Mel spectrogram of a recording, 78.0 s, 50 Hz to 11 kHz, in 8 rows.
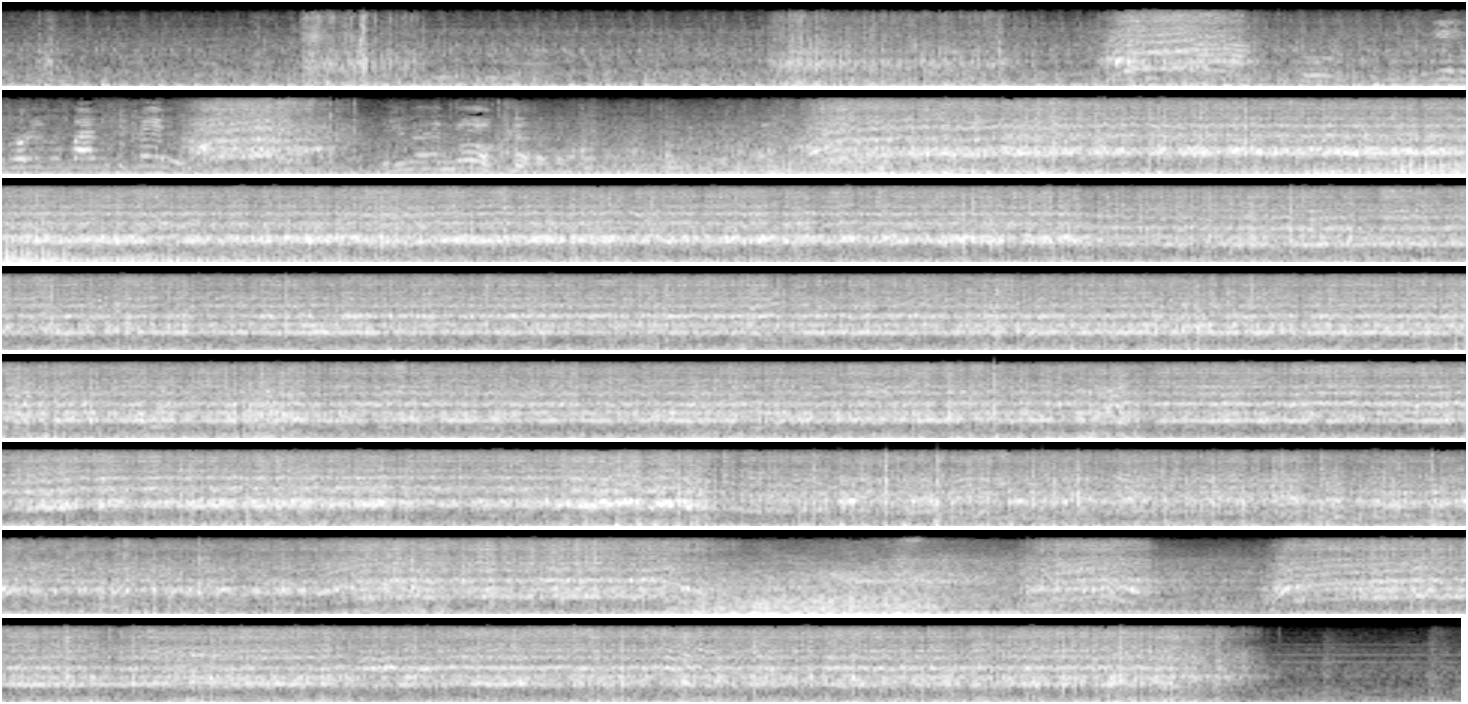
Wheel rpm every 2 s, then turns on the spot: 0, 10, 10, 50, 30, 50, 10, 70, 220, 230, 230, 230, 230, 220, 200, 200, 200, 200, 200, 200, 200, 200, 200, 200, 210, 230, 220, 170, 160, 120, 150, 100, 30, 90, 190, 200, 200, 190, 40.
4-6 8-10 12-14 64-66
